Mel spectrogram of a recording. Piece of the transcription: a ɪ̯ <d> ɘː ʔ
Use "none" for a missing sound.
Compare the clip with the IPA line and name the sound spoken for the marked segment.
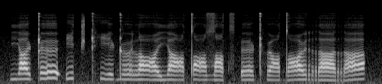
ʈ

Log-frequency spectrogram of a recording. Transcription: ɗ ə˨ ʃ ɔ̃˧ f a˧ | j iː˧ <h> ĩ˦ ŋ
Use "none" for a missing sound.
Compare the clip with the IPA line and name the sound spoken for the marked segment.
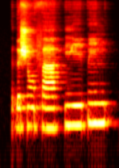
p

